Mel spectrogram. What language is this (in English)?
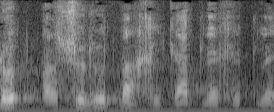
Hebrew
